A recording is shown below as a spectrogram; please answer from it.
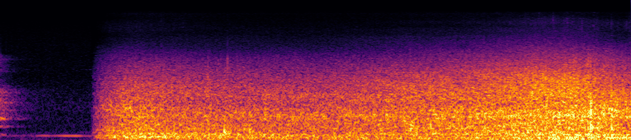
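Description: Steady rush of city street traffic noise. It starts suddenly about a second in and swells slowly.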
